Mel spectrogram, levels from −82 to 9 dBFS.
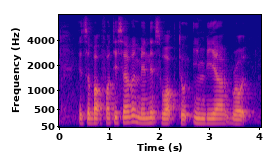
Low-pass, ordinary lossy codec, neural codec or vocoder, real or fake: none; none; none; real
